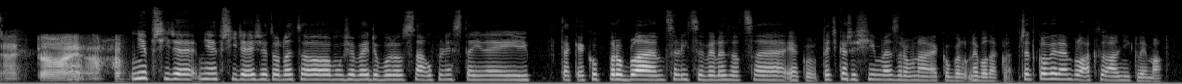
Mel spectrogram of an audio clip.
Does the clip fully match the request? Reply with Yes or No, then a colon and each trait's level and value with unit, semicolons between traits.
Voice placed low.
No: high, 220 Hz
